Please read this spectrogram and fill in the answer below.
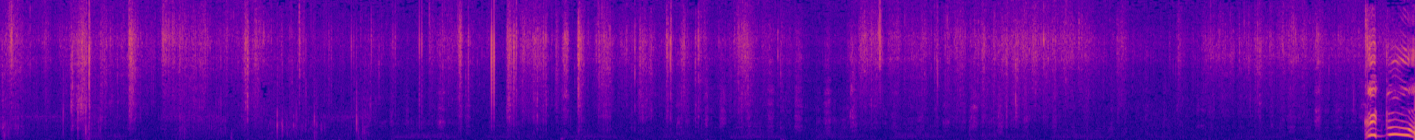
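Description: Faint rustling and scattered light clicks of movement through dry grass and brush, as a chocolate Lab puppy searches the undergrowth. Just before the end, a loud, high shout of praise falls in pitch.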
